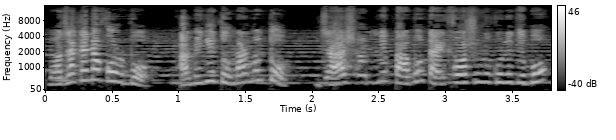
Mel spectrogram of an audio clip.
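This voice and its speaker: A woman voicing a young female village ghost in a cartoon, gruff but motherly and protective, scolding and muttering to herself. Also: extremely high pitch, rapid-fire, music in the background. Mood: defiant, annoyed. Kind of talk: Bengali cartoon voice acting.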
